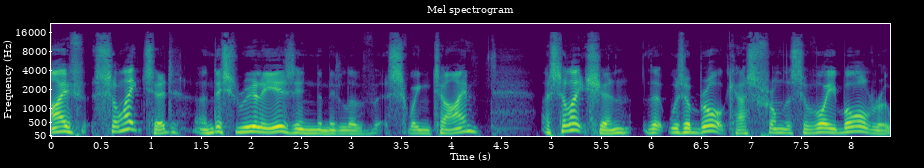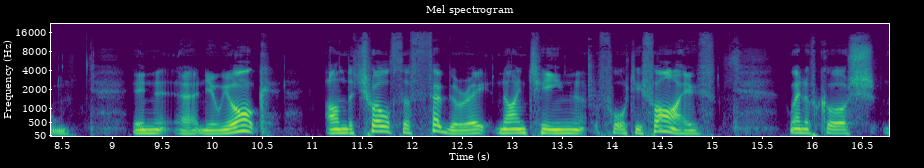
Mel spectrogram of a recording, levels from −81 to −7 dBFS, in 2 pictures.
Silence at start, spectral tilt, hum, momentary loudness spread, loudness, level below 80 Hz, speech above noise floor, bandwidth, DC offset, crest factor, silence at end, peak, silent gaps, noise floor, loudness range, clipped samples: 0 s; -5.5 dB/octave; none; 10 LU; -22 LUFS; -52 dBFS; 36 dB; 16.5 kHz; under 0.1%; 18 dB; 0 s; -4 dBFS; none; -57 dBFS; 3 LU; under 0.1%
